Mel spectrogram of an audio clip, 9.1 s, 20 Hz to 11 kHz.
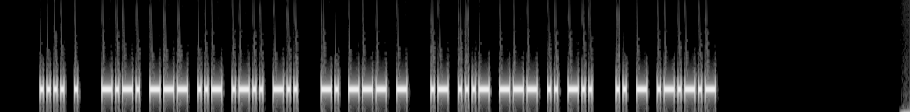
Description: Morse code, heard as a keyed tone, about 36 wpm, 700 Hz. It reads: HE COULD NOT AVOID IT.
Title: Sentences from Top 1000 Words - Review Part 6 - 35wpm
